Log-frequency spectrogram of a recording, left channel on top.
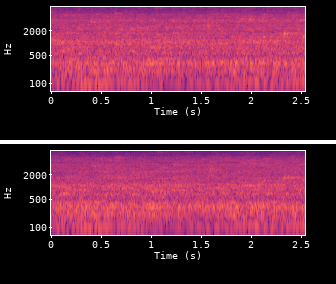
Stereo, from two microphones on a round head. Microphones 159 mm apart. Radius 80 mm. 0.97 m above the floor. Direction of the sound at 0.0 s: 75° left (ahead or behind).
